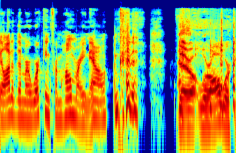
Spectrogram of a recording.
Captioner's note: laughs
